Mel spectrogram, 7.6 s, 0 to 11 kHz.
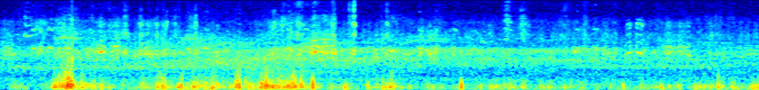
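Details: Bean Geese by the thousand in a Texel field, Netherlands, 22-11-2014, half of them flying off: loud honking babble with a few nearer calls at the start, then steadier chatter over wind rumble.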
